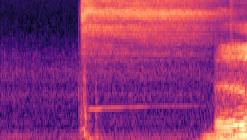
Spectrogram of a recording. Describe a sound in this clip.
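A truck engine idles softly.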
